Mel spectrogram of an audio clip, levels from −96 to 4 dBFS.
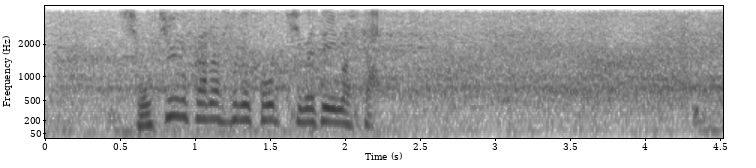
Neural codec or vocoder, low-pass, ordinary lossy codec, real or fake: codec, 16 kHz in and 24 kHz out, 2.2 kbps, FireRedTTS-2 codec; 3.6 kHz; none; fake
